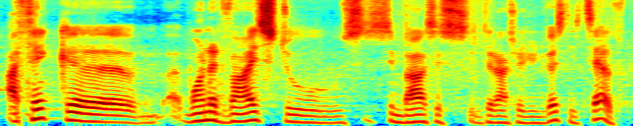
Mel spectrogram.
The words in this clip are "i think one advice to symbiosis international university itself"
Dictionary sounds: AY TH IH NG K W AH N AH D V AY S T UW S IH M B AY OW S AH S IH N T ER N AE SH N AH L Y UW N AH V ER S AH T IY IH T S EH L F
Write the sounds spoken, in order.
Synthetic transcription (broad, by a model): AY TH IH NG K W AH N AH D V AY S T UW S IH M B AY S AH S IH N T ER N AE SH N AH L Y UW N AH V ER S AH T IY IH T S EH L F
